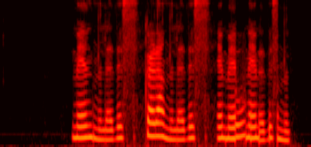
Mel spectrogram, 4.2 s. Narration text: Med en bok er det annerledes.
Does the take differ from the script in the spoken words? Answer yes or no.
yes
